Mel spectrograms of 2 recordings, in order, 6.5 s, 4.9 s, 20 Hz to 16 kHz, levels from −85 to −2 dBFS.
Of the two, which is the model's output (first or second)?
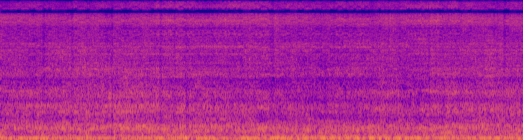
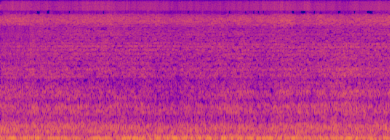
first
